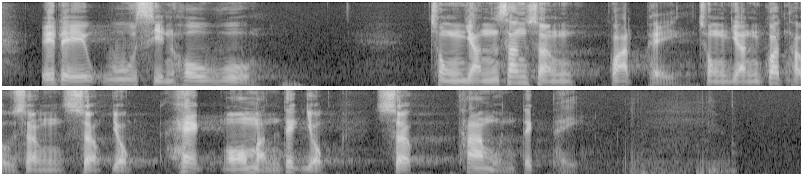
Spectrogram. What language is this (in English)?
Cantonese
